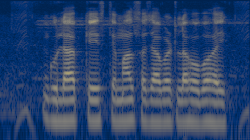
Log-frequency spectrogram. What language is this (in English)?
Magahi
